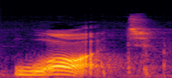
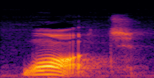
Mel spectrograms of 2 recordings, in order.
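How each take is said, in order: The two takes are said the same way.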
